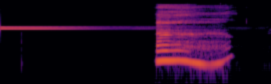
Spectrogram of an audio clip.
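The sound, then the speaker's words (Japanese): A small bell rings with a steady, clear, high tone that slowly fades. Partway through, a louder, low voice-like groan cuts in over it, then drops away while the faint ringing lingers. “こうやって、再び鈴を鳴らすと。”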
